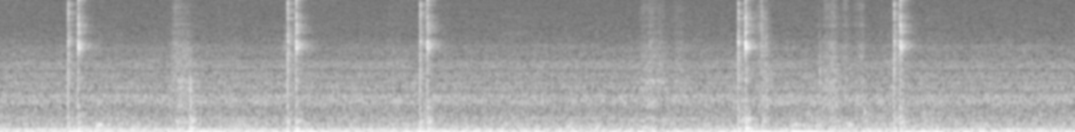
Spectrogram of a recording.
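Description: Faint, sharp clicks of a computer mouse, about six spaced irregularly, over a low steady hum.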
